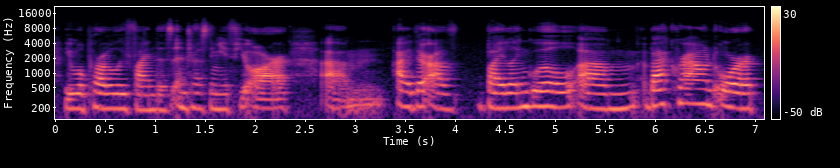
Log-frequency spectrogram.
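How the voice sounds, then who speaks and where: Young woman, Swedish native, relaxed book-vlog chat, hesitant with plenty of fillers. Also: mid-range voice, creaky. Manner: thoughtful, many fillers and restarts. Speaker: book vlogger. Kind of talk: casual book review chat.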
